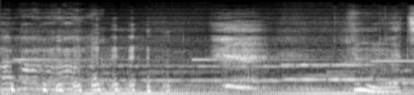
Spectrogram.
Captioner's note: laughing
